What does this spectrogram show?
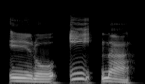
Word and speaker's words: heroína: E a palavra para fechar, heroína. O mesmo acontece aqui. Eu tenho um I tônico sozinho na sílaba. Eu tenho um hiato, a regra do hiato vai imperar. Ele vai mandar acentuar esta palavra.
